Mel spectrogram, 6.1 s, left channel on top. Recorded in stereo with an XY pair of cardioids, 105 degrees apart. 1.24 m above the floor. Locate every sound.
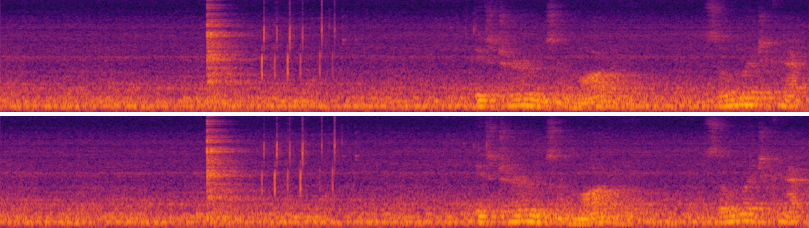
1.6 s tapping: 30° right, 1.4 m
3.5 s a man speaking: 5° left, 0.6 m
